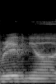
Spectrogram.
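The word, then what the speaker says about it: hryvnia: वन रेनिया ठीक है इसको ऐसे ही प्रोनाउंस करते हैं रेनिया रेनिया जैसे प्रोनाउंस कर पाओ तुम लोग ठीक है चलो वेरी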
